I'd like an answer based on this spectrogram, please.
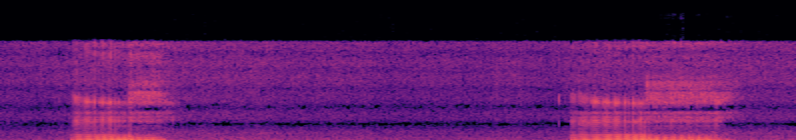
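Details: Dingo fast asleep, snoring: two drawn-out, buzzy, rasping snores, each about a second long and roughly four seconds apart, with quiet breathing between them.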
